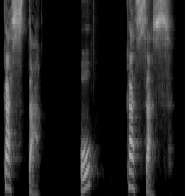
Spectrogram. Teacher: la consonante S, la fricativa alveolar sorda, en posición final de sílaba o final del enunciado, utterance, en México y en los Andes se mantiene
